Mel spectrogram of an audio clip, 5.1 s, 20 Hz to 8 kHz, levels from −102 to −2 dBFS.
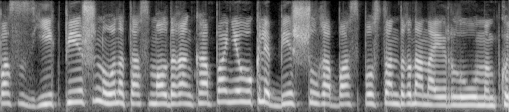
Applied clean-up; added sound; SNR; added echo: none; none; none; none.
